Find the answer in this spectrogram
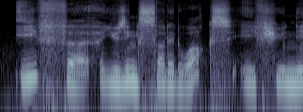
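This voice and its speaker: At a very slow pace, a man with a French accent speaks in a fairly high pitch with ordinary pitch variation. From France. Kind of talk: software modeling tutorial narration. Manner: calm, unhurried, hesitant.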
